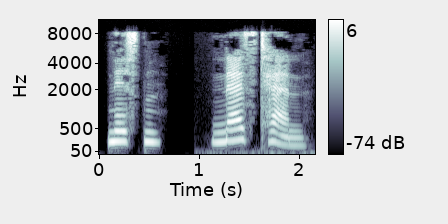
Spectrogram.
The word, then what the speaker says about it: næsten: N means almost or nearly pronounced nes 10 with a softer t sound.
